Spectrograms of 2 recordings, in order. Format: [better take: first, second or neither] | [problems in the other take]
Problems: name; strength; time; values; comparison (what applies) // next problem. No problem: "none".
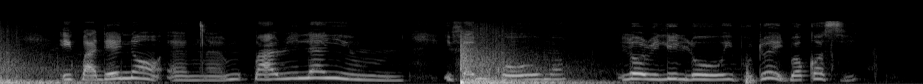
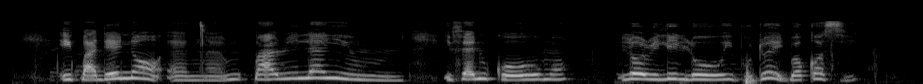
second | background sound (Explosion); 1 dB below the speech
